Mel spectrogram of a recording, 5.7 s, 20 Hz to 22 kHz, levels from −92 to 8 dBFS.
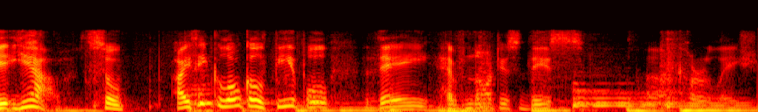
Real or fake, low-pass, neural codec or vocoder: fake; 7.2 kHz; vocoder, 22.05 kHz, 80 mel bands, Vocos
